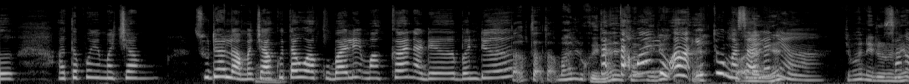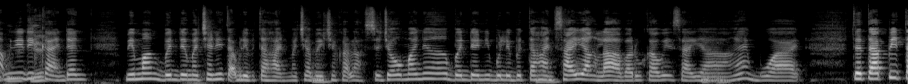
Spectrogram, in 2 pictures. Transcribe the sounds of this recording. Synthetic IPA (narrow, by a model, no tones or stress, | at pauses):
at̪awpʊnjaŋmat͡ʃam | sudahlahmat͡ʃamakut̪auakubalɪʔ̚mãkanadabəndət̪at̪aʔmalukaaaʔmaluʔait̪umasaalahɲa | mansaŋat̪̚məɲadikandan | memãŋbəndəmat͡ʃamnit̪aʔbolɛɦbərt̪aɦanmat͡ʃambajt͡ʃakat̪̚lahsəd͡ʒaomanãbəndənibolɛhbərt̪aɦansajaŋlahbaɾukawɛŋsajaŋɛbuat̪̚ː | ət̪apit̪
